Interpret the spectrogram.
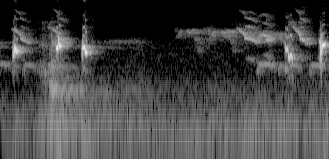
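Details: Yellow-vented bulbul singing vigorously, kept as a master song for training other birds: short bright chirpy notes in a quick cluster of three, a pause, then a thin rising whistle and two more sharp chirps.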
